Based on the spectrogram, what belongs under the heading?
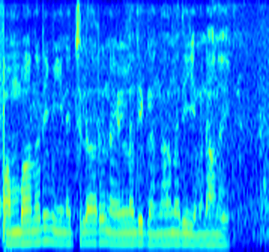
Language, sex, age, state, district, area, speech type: Malayalam, male, 45-60, Kerala, Alappuzha, rural, spontaneous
